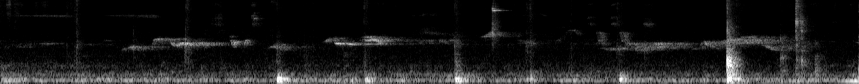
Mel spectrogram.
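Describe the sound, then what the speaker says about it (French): Small birds chirp and whistle in short, scattered calls at a moderate distance, with a few sharp nearby clicks or taps and a low background rumble; no one speaks. "Qu'est-ce que ça fait du bien d'entendre les petits oiseaux?"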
